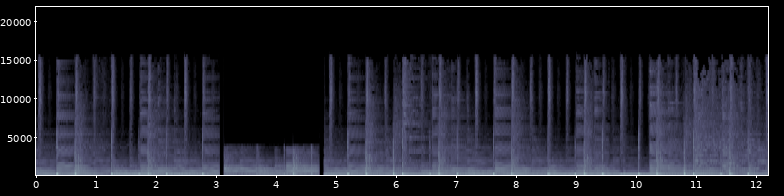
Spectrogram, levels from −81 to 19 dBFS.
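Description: At 3.05 s, after an 80 ms gap, the audio turns boxy, somewhat quieter and cut off above 3.8 kHz until 4.8 s, likely an input switched to a poorer device.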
